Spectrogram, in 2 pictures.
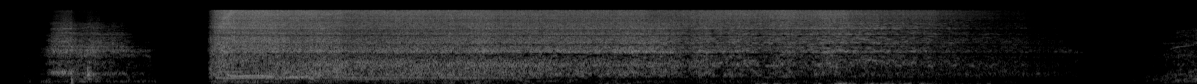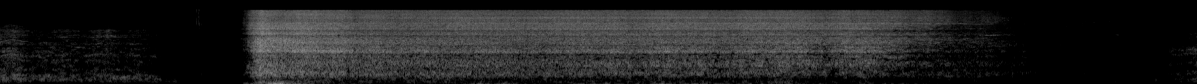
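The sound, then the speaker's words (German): Two long, steady exhales on an F sound, each a breathy hiss lasting about eight seconds, separated by a softer, shorter stretch of breath and near silence. “Und jetzt atme tief ein und atme fast ohne Ton aus dem Laut F aus.”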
